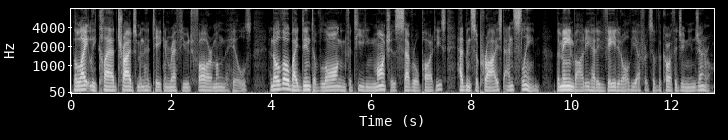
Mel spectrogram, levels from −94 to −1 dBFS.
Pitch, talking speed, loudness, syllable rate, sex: 120 Hz, 180 wpm, -21 LUFS, 5.4 syllables/s, male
